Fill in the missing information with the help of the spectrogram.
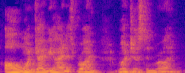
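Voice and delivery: high, loud panicked yelling; yelling in panic while fleeing; being chased. Real, not acted. Enemy right behind them, fleeing.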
